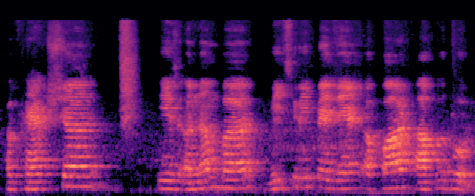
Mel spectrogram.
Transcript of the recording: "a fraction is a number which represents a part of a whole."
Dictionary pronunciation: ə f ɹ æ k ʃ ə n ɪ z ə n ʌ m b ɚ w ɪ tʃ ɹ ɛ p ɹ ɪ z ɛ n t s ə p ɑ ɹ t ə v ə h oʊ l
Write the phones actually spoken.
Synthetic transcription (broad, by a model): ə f ɹ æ k ʃ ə n ɪ z ə n ʌ m b ɚ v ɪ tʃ ɹ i p ɹ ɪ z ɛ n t ə p ɑ ɹ t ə p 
